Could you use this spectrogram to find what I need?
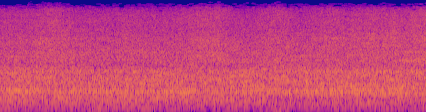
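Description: A hair dryer blows with a steady, loud whoosh close by.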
